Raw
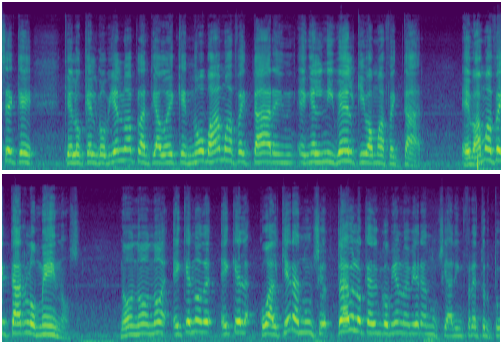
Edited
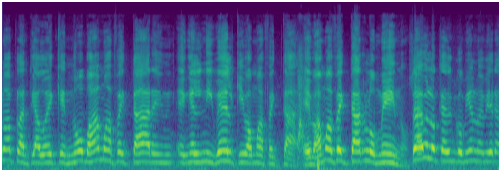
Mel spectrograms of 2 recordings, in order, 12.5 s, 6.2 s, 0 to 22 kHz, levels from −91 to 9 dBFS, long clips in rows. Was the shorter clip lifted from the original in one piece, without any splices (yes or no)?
no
